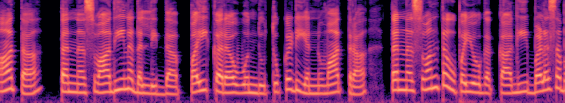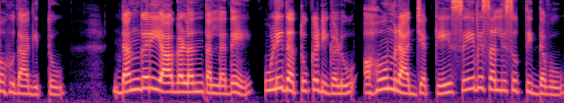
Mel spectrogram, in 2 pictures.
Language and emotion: Kannada, neutral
